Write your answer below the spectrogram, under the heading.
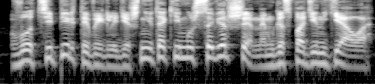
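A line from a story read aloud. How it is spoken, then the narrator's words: Growled. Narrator (Russian): прорычал Юнь Шенли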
